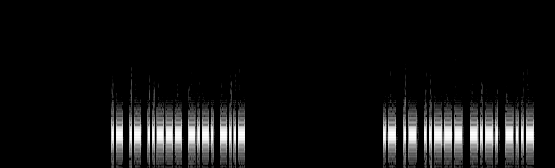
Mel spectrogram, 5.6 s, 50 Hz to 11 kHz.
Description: Morse code, heard as a keyed tone, about 42 wpm, 700 Hz. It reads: AA2CX AA2CX
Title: Speed Racing - USA 2x2 Call Signs 35wpm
